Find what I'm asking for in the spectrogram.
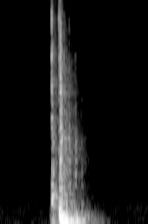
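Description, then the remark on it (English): A single heavy thunk of a door being shut and locked, fairly loud, with a short rattling decay and silence on either side. “I'll cut the lights, and I'll make sure that the door is closed.”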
